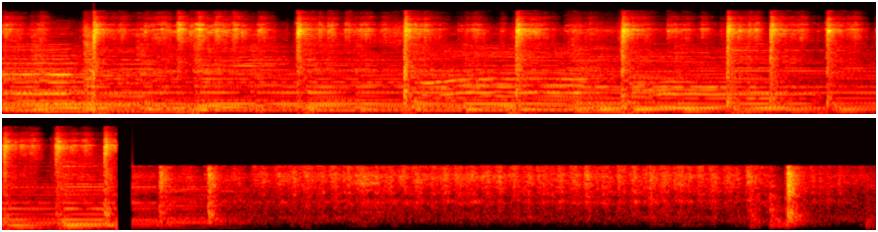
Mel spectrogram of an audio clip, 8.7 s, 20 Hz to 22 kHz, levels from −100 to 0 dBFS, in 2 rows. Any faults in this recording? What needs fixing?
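At 4.94 s the sound drops out for 80 ms, then returns duller, boxier and about 10 dB quieter, with nothing above 3.8 kHz and new background noise roughly 30 dB below the signal until the end. The input likely switched to a poorer device. Lock the recording input to one device and disable automatic switching to headsets or their call profiles.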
